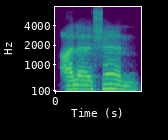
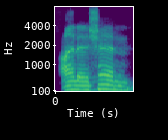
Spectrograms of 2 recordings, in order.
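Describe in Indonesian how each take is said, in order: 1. Digabung menjadi satu kata. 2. Digabung menjadi satu kata.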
